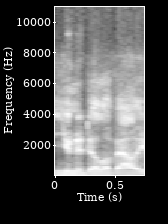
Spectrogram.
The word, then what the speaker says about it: Unadilla Valley: So you were the first, is it pronounced Unadilla Valley? – Yep. – The Unadilla Valley.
